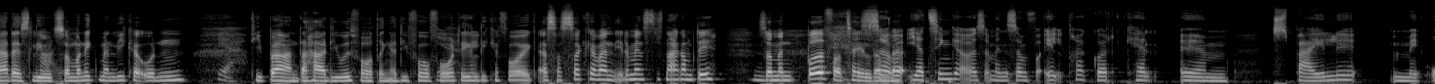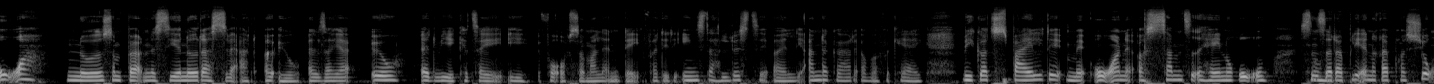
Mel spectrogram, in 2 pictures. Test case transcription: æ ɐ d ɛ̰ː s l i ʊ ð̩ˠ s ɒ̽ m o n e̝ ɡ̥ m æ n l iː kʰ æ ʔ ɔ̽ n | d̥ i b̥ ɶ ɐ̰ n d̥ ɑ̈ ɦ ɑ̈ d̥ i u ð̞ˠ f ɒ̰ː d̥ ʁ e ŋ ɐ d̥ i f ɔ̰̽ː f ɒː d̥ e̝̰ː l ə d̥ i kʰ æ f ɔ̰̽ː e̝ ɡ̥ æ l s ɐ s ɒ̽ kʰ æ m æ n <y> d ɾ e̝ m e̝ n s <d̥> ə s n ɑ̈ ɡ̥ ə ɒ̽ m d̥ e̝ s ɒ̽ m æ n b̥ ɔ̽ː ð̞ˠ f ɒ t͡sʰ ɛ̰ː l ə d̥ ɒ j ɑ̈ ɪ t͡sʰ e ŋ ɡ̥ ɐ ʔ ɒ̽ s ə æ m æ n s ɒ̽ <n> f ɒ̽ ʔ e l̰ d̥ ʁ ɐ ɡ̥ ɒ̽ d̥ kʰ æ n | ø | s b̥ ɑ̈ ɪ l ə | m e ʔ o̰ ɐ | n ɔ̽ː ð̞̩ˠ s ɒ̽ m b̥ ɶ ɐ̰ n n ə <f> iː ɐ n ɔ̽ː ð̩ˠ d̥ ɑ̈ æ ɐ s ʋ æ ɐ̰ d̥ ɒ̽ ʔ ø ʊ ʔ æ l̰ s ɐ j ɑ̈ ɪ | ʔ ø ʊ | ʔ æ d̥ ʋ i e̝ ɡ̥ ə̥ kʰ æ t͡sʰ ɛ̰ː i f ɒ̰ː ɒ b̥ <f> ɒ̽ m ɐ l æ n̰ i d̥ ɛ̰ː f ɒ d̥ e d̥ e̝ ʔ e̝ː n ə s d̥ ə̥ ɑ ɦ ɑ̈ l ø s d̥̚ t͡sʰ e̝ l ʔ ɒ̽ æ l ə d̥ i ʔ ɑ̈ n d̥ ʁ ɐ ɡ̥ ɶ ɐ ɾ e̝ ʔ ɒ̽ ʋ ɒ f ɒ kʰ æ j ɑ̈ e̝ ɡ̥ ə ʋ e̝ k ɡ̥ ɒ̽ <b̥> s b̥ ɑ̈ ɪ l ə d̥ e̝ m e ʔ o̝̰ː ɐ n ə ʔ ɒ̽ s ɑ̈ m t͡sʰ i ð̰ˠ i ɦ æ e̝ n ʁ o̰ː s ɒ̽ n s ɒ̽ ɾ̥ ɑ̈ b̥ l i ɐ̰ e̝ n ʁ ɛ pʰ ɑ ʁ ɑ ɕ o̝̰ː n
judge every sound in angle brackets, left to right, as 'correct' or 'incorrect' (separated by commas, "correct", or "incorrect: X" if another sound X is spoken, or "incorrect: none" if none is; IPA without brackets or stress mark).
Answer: incorrect: i, correct, incorrect: m, incorrect: s, incorrect: s, incorrect: d̥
